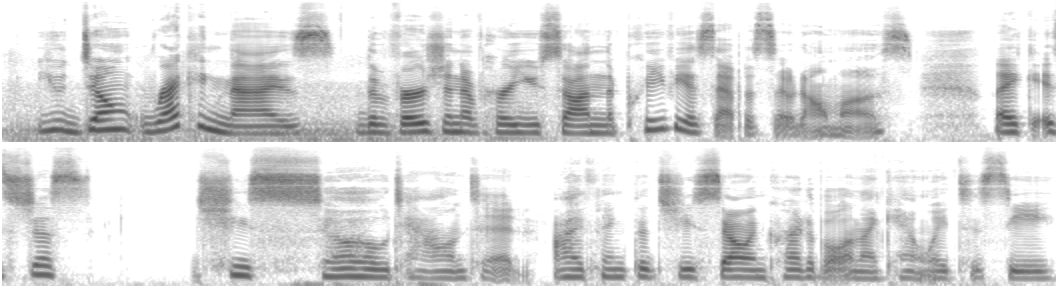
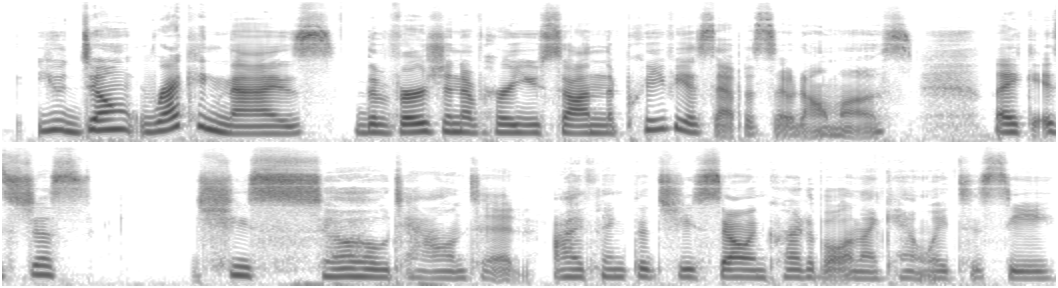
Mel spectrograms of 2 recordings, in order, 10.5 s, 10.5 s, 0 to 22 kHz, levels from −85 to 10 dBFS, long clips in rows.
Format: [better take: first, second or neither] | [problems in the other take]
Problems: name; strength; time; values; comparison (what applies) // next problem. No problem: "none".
second | traffic noise; faint; until 2.5 s; 20 dB below the speech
